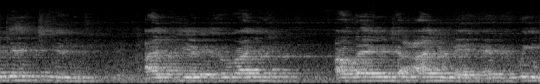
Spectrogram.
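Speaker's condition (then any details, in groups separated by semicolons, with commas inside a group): Cerebral palsy, spastic quadriplegia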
